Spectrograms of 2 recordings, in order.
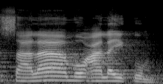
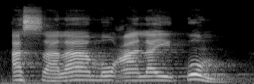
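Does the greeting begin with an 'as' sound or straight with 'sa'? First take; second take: sa; as. First: It begins directly with 'sa' without 'as'. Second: It begins with 'as' before 'salam'. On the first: The speaker calls it wrong. "bukan salamualaikum" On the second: The speaker calls it right. "yang benar adalah assalamualaikum"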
